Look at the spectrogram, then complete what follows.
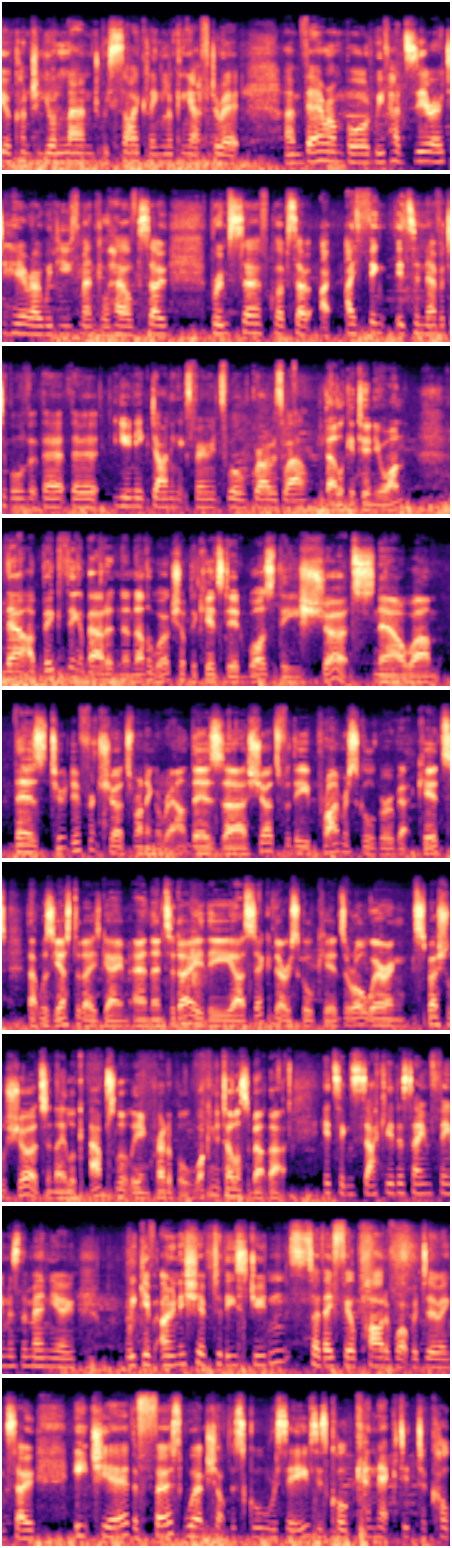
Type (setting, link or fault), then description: setting, outdoors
